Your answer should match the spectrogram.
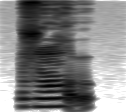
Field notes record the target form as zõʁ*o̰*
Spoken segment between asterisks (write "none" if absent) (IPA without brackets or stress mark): ṵ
